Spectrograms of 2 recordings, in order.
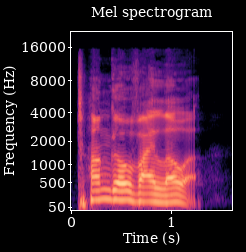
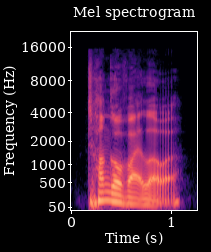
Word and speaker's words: Tagovailoa: There is a sneaky N in there, even though it's not in the actual spelling. It's Tagovailoa. Tagovailoa.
